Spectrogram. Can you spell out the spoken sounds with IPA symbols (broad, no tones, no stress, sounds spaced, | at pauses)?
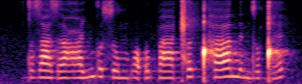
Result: dˤ ə z a z ɐː ʕ i ŋ ɡ o s o m b ɔ ʔ o p aː ǁ ə ǃʰ aː n ɛ n d o ɡ͡ǃ ɛ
